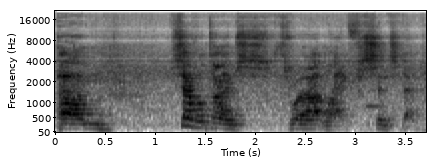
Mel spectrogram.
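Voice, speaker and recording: Noticeable background noise and audible room echo accompany a man speaking with a New York accent at a fairly high pitch. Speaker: YouTuber. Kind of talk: casual chat. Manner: tough-sounding.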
